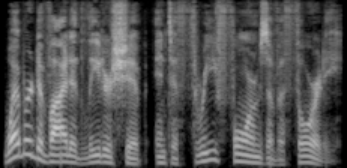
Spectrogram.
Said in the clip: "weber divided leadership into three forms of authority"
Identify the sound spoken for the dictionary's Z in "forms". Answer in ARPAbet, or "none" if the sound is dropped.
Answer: Z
